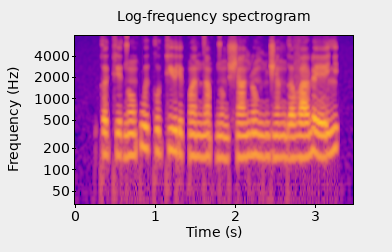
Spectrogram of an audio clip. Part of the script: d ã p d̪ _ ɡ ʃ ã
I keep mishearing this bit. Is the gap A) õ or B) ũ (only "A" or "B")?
A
